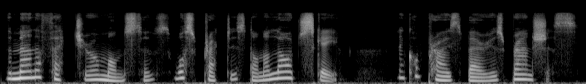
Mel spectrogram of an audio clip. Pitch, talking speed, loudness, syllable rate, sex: 225 Hz, 145 wpm, -22 LUFS, 5.3 syllables/s, female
